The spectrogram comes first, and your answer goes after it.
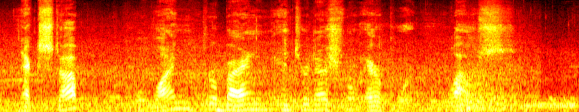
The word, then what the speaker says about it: Laos: Next stop, Wangbang International Airport, Laos. Locally pronounced Lao.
